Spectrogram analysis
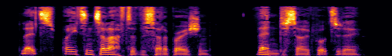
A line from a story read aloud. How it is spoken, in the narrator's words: whispered in his ear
